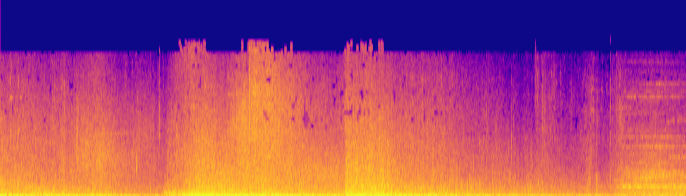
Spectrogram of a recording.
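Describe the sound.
A mine explodes after hitting a pole in a video game, with rumbling, booming blasts that swell a few times over continuous loud game noise.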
